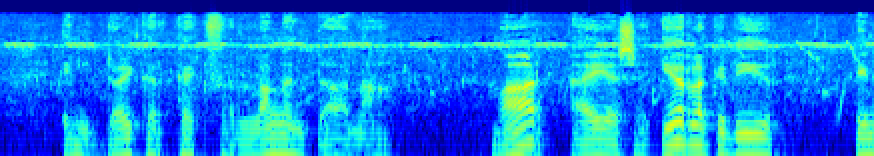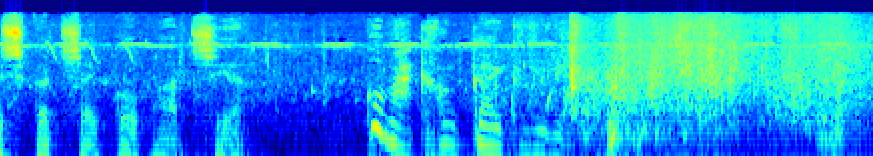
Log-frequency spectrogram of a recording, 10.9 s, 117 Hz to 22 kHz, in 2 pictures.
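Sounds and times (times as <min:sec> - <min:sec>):
speech: 0:00.4 - 0:07.2, 0:07.8 - 0:09.5, 0:10.6 - 0:10.9
hippo diving into water with a heavy splash: 0:08.7 - 0:10.9.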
